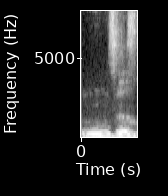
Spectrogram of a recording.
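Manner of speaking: soft, hesitant voice of mock uncertainty.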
